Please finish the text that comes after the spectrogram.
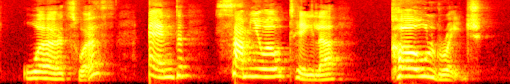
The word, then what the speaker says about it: Wordsworth: most famous poets Avatar William Wordsworth Wordsworth not warts worst Wordsworth and Samuel Taylor Coleridge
